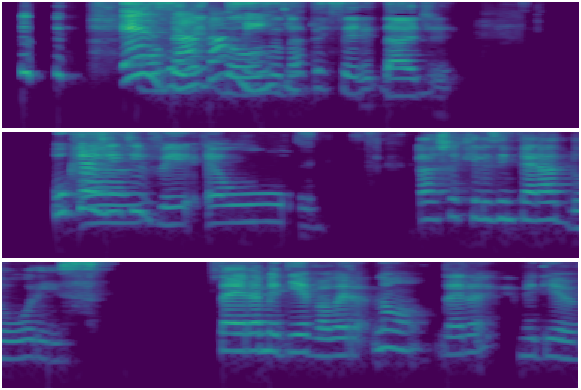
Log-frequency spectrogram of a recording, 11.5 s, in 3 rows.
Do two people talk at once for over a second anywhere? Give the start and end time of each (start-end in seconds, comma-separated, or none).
0.9-2.2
